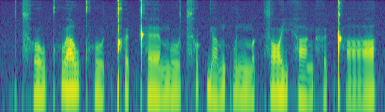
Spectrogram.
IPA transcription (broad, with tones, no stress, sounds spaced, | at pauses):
t͡sʰ o˨˧ w kʷʰ aː˥ w kʰ uː˨ t̚ kʰ ɵ˧ t̚ kʰ ɛː˨˧ m uː˨ t͡sʰ ʊ˥ k̚ j ɐ˨˥ m kʷ ɐ˧ n m ɐ˧ k̚ s ɔː˥ j h aː˧ ŋ h ɵ˧ t̚ kʰ aː˨˥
